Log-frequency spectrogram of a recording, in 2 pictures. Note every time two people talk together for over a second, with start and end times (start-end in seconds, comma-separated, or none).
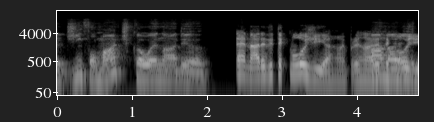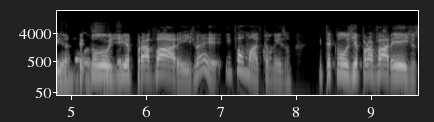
4.2-5.7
